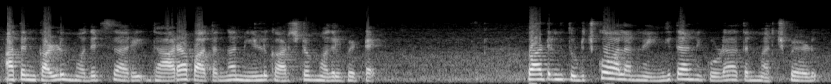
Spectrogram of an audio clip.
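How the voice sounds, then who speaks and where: A woman reads a scripted novel aloud in a steady, expressive storytelling voice. Her pitch is ordinary, neither high nor low, and faint background noise sits under the reading. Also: normal speed, poor audio. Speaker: audio novel narrator. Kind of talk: scripted narration.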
